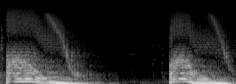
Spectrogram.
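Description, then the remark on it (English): A synthesized effect made in Massive sounds twice, each a loud harmonic-rich tone sweeping downward with a bright swooping overtone, trailing into a reverberant tail before a brief gap and the repeat. “That could be interesting without the reverb on it.”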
